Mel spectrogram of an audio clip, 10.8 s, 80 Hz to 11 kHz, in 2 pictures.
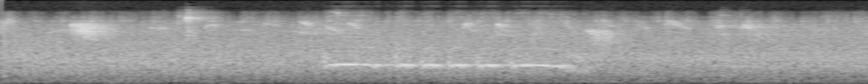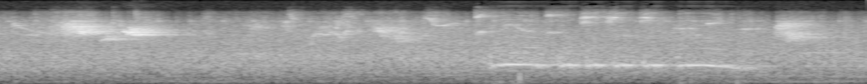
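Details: Merbok or zebra dove, a kept songbird on its fourth day of deworming treatment, 17 April 2020, gives two quick stuttering coo phrases about six seconds apart, each rolling on one steady pitch; brief high chirps from other birds between.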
